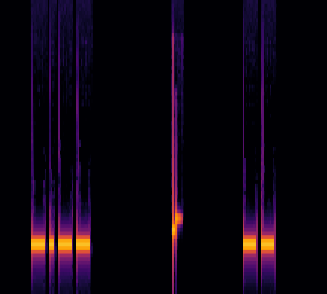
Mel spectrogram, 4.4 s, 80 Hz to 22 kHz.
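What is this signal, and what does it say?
Morse code, heard as a keyed tone, about 20 wpm, 700 Hz. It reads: Y M
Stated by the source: Single letter and number Morse drill at 20 wpm, from N4LCD.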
